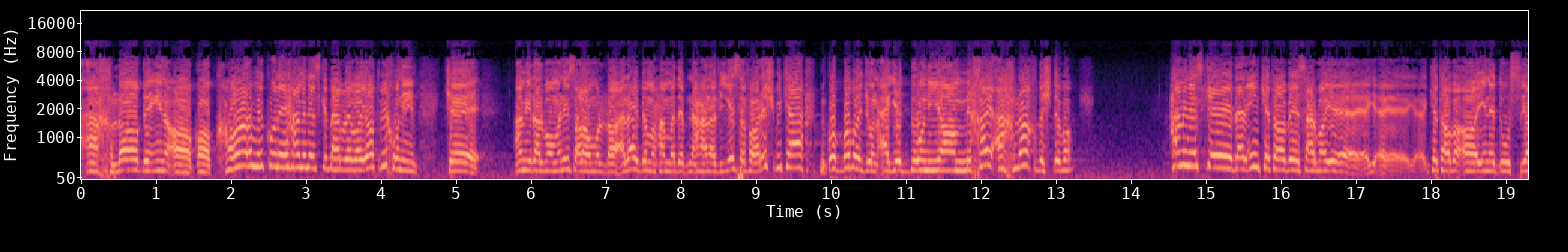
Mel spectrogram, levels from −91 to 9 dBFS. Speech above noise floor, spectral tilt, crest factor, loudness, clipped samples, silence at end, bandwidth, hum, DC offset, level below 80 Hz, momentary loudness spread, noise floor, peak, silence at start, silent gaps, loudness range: 33 dB; -4 dB/octave; 10 dB; -10 LUFS; under 0.1%; 0 s; 11 kHz; none; under 0.1%; -38 dBFS; 6 LU; -42 dBFS; 0 dBFS; 0 s; none; 2 LU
